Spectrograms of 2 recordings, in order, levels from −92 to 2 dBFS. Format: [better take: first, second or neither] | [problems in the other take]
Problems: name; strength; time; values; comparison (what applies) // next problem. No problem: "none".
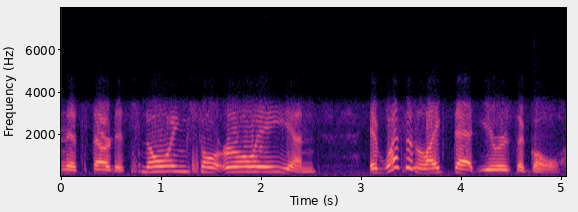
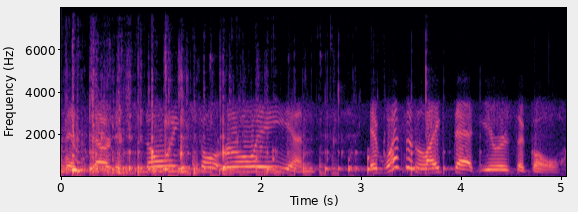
first | background sound (Sink (filling or washing) / Gurgling); 2 dB below the speech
